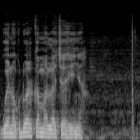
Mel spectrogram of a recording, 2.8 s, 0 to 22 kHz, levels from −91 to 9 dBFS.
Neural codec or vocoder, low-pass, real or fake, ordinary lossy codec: none; 14.4 kHz; real; none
